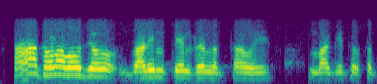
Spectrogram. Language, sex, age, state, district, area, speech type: Hindi, male, 60+, Uttar Pradesh, Ayodhya, rural, conversation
